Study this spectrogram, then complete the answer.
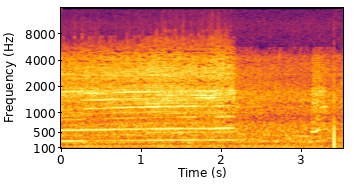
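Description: Racing cars at Mid-Ohio, including a BMW M4, an Aston Martin and a Hammer Motorsports Audi TCR, drone past with sustained engine whine, then the sound eases as they move into the distance.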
